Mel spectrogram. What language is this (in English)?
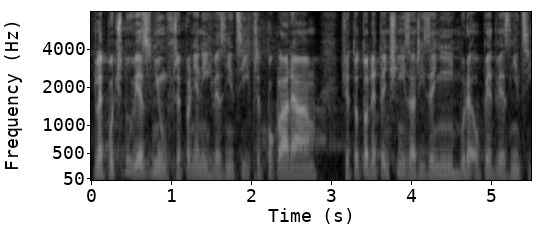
Czech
